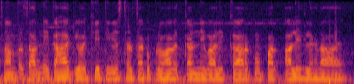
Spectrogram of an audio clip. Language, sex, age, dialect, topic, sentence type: Hindi, male, 18-24, Awadhi Bundeli, agriculture, statement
